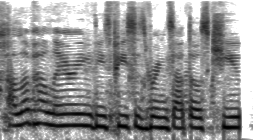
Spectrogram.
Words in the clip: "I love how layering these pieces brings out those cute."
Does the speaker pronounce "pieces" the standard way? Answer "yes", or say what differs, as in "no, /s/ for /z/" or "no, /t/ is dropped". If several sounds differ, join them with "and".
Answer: yes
